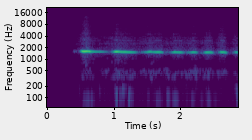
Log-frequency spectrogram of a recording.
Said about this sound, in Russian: Лойл сжал губы и засвистел. Свист был тихий, отчетливый, жутковатый.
